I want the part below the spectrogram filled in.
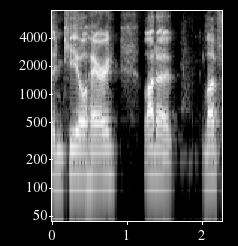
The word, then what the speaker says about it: N'Keal: A lot of love for, I'm going to pronounce his name wrong, Keneal Harry? – N'Keal. – What is it? – N'Keal. – N'Keal? I switched the N and the K.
